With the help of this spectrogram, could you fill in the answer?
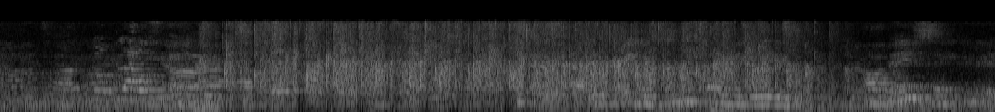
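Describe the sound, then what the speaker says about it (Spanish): Sustained applause from a group, dense clapping that swells quickly and holds loud for several seconds before easing, with some voices mixed in. "Un aplauso."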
